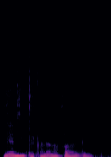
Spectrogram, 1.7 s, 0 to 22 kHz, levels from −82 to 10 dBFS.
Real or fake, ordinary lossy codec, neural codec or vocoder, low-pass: fake; none; codec, 44.1 kHz, 2.6 kbps, DAC; none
